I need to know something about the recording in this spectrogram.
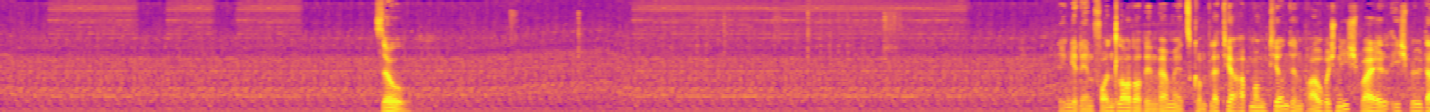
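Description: A tractor engine idles with a steady low hum.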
